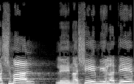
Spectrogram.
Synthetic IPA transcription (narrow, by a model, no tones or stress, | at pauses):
aʃmalː | enaʃimjɛlad̪i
